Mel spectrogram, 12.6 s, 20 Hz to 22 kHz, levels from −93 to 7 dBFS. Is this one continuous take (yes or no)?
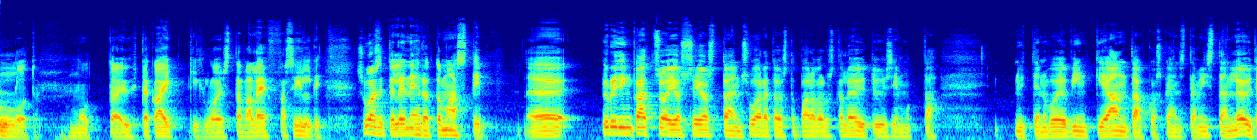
yes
